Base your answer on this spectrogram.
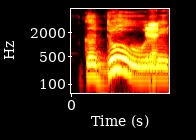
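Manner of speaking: Gaduli stressed with emphatic extra punch. Asking whether the word needs oomph, the speaker tries it: Gaduli with oomph. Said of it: "we have to put some oomph on that".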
